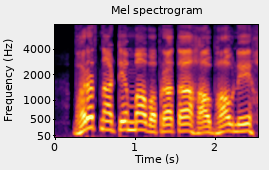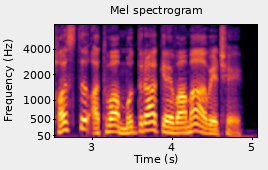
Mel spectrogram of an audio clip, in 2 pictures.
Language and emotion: Gujarati, neutral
